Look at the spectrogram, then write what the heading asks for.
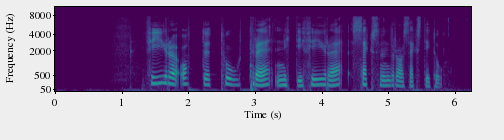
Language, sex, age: Norwegian, female, 52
